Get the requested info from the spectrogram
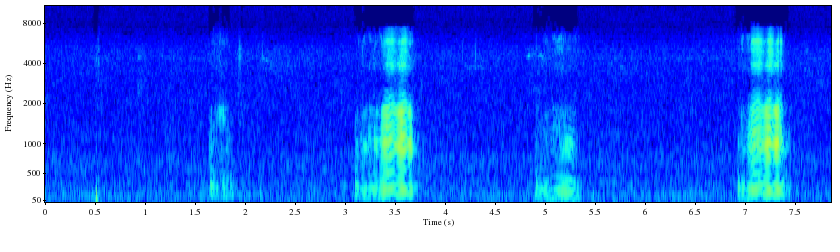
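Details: Sleeping dog named Cookie, snoring indoors: four harsh, rattling snores with stacked nasal overtones, alternating softer and stronger, the loudest near the middle and end, separated by quiet pauses of one to two seconds.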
